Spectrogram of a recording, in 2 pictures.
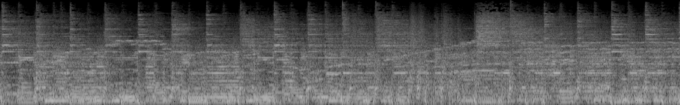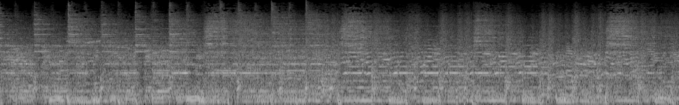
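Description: Live rock band playing with no singing: electric guitar over a drum kit and bass guitar.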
